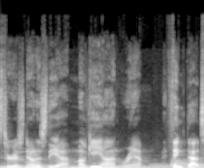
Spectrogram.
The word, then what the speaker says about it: Mogollon Rim: So anyway, that whole area in general of that 260 goes through is known as the Mogollon Rim. I think that's how the locals pronounce that.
